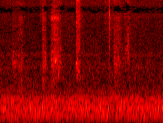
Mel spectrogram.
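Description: Faint, scattered light clicks and scrapes of handling as an Oreo pop on a wooden stick is lifted off an aluminium foil tray, over a low steady room hum.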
